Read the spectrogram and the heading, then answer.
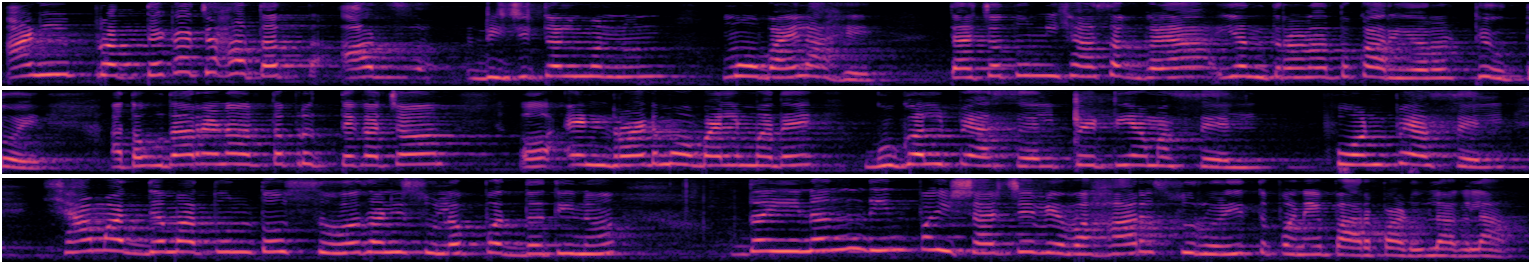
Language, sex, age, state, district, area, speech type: Marathi, female, 18-30, Maharashtra, Satara, urban, spontaneous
